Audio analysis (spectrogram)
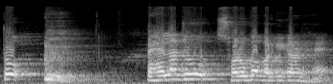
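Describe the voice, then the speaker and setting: Male teacher, slightly high voice, drilling students with his own question-and-answer patter, echoey room. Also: expressive, slow. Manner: repeats questions and answers them himself, checks understanding often. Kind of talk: exam-prep Hindi grammar lesson. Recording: echoey room with long reverb and faint background noise.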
